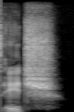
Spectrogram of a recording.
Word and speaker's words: hygge: I think it's Hygge, I think. Pronounced hygge. Anyway, it's this idea of, it's like coziness is probably the closest English translation.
